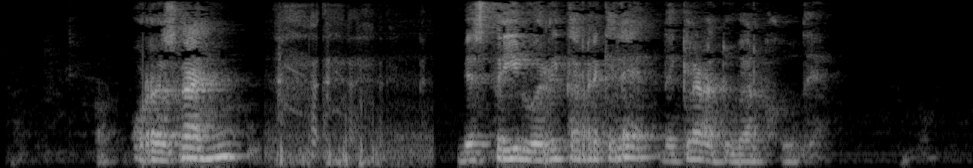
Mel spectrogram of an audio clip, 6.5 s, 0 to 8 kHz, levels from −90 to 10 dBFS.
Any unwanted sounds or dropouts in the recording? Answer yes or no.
yes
